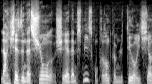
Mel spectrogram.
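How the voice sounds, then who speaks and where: The man speaks with lively intonation. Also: very clean recording, silent background. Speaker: historian giving a public talk. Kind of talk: lecture. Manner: fast; hesitant, many fillers.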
